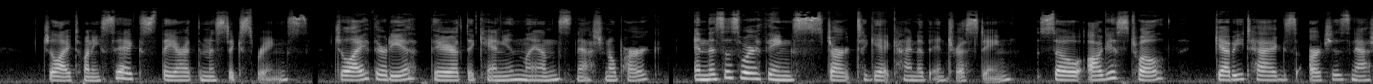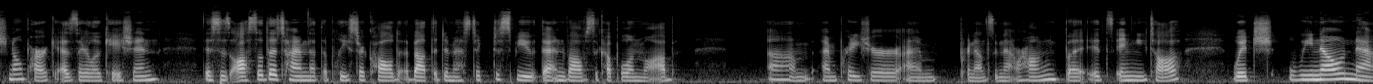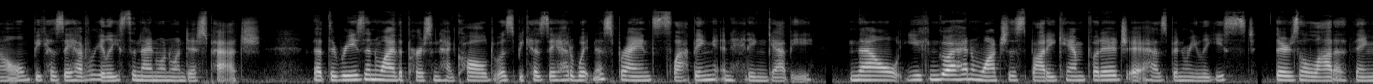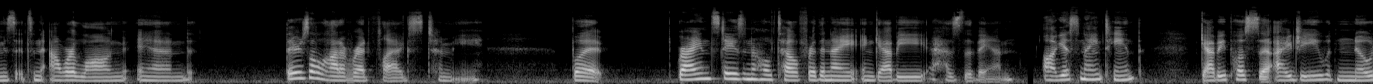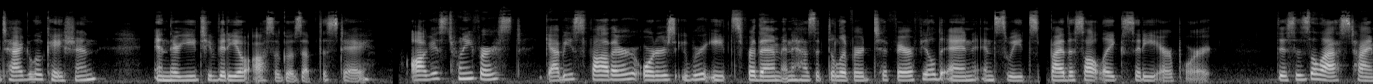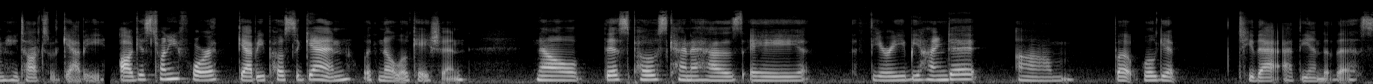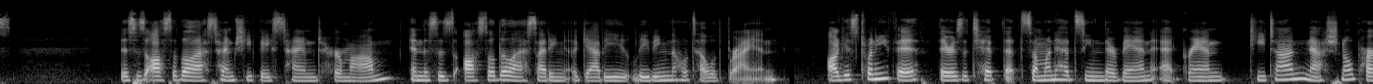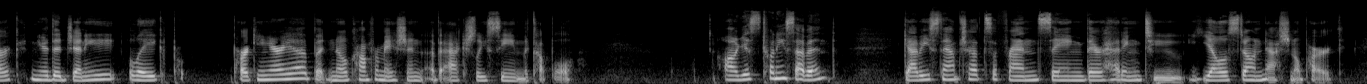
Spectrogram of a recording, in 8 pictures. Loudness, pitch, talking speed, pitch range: -22 LUFS, 195 Hz, 160 wpm, 185-215 Hz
